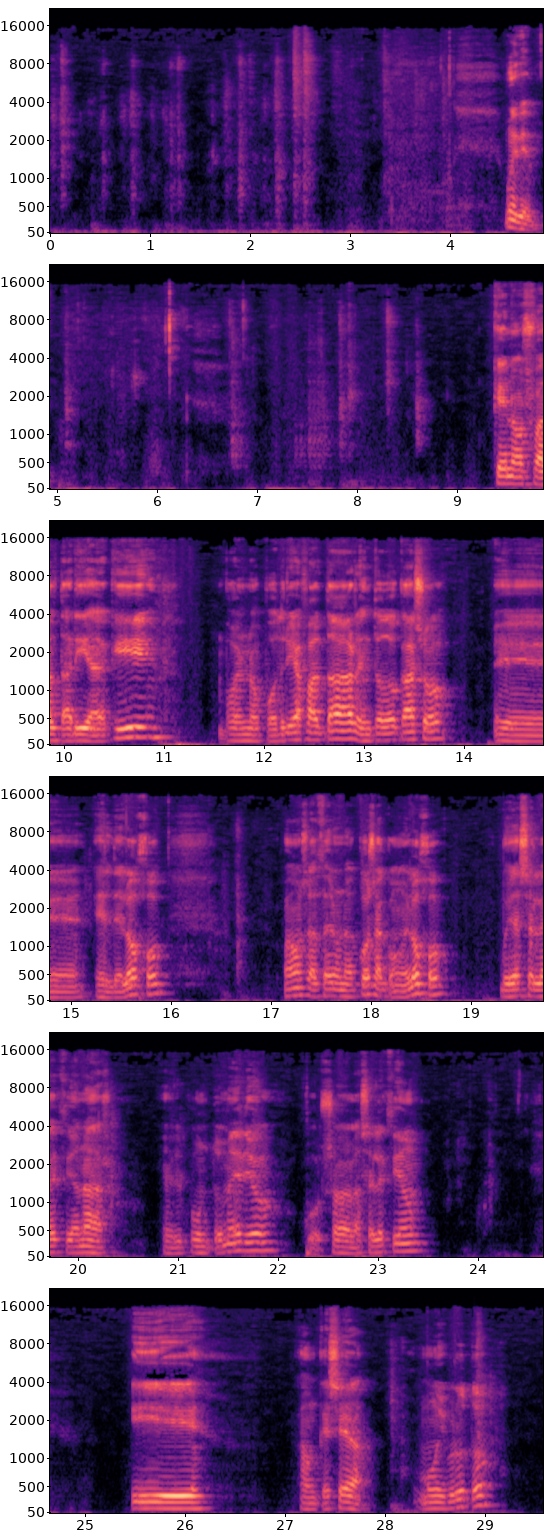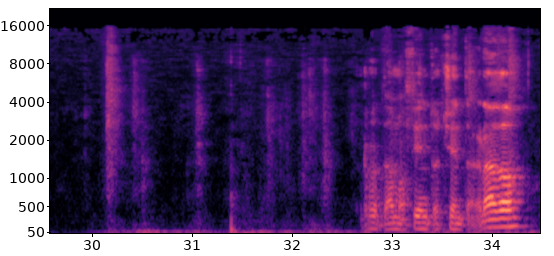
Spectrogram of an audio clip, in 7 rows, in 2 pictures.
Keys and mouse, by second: 7.8-15.7 shift+middle drag, 15.3 Tab, 15.7 right click, 16.6 Tab, 18.0 \, 18.6 middle click, 19.5 right click, 20.3 q, 23.3 middle click, 28.9 shift+middle click.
